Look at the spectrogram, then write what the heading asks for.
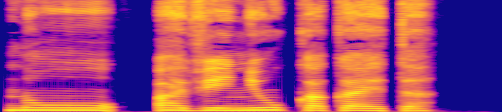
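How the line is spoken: Dejected voice. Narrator (Russian): упавшим голосом ответила Полианна

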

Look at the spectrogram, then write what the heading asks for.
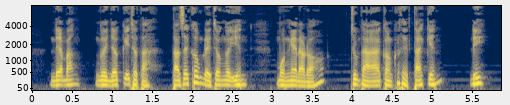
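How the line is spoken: Harsh, bitter. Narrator (Vietnamese): Lạc Nhu gay gắt nói

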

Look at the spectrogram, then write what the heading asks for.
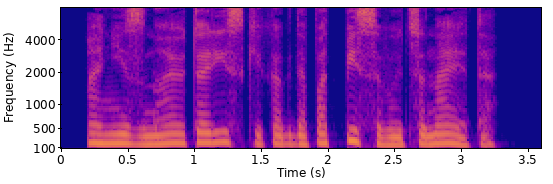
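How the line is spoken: Quiet. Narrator (Russian): тихо ответил Поль

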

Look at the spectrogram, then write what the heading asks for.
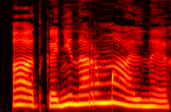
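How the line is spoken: Laughing loudly. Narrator (Russian): хохотала Маша

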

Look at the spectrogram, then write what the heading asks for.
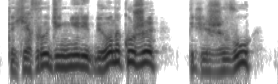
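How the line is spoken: Grumble. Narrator (Russian): буркнул я

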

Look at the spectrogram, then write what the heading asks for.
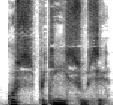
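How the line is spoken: Whispered. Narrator (Russian): прошептал Аргайл

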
